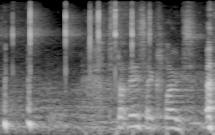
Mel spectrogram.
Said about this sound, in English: This is me shaking the dice. Two.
